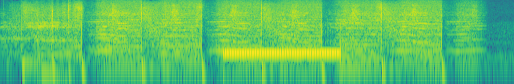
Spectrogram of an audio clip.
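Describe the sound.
Electronic tones sound from a phone in a few sustained beeps of differing pitch, with one long, louder steady tone in the middle before the sequence stops.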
